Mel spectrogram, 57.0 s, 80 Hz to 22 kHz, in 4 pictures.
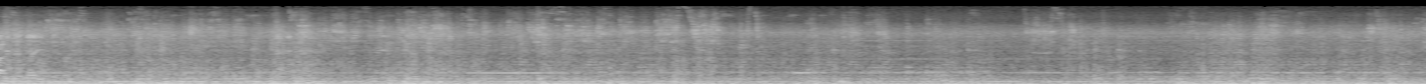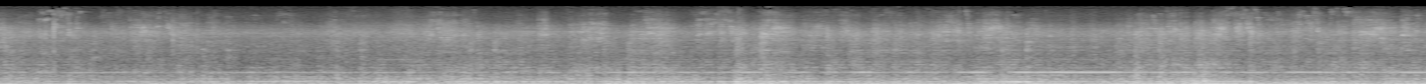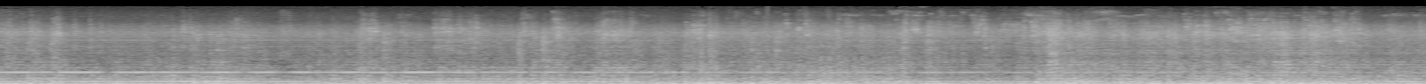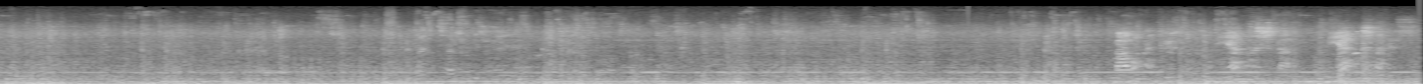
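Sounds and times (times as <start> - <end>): train motor whine: 0.0 - 57.0
train wheels rumbling on rails: 0.0 - 57.0.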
